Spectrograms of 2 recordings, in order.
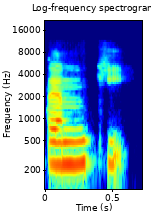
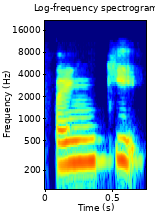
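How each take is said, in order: First: The nasal before k sounds like plain n. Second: The nasal before k sounds like ng. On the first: The speaker calls it wrong. "bukan tenki" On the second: The speaker calls it right. "N ini dibacanya eng"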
